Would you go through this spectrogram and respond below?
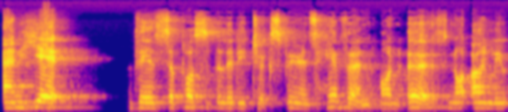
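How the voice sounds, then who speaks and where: A middle-aged woman telling her own story as an interview guest, reflective and thoughtful, often pausing to search for words. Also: fairly low pitch, fairly even intonation, poor audio.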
